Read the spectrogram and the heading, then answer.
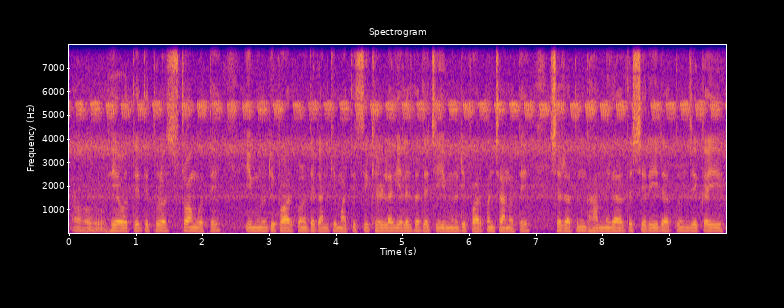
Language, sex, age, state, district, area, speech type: Marathi, male, 45-60, Maharashtra, Akola, urban, spontaneous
